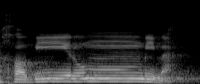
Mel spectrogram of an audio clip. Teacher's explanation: tidak boleh terlalu cepat harus dengung dua ketukan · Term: dengung 2 ketukan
